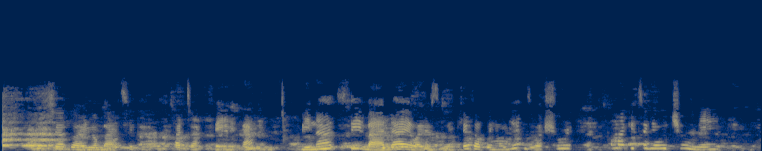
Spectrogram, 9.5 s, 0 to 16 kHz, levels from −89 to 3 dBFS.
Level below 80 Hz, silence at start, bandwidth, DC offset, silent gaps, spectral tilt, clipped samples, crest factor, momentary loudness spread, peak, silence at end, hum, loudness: -64 dBFS; 0.05 s; 7.2 kHz; under 0.1%; none; -6.5 dB/octave; under 0.1%; 20 dB; 12 LU; -4 dBFS; 0.1 s; none; -23 LUFS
